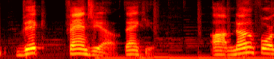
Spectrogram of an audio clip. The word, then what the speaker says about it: Fangio: a coaching tree of with Vic uh Vic fajit Vegeta I cannot pronounce the guy's last name Vic fangio thank you um known for living in big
